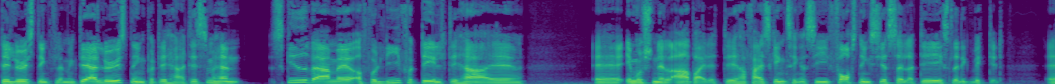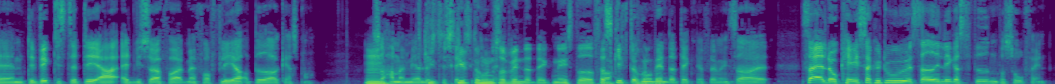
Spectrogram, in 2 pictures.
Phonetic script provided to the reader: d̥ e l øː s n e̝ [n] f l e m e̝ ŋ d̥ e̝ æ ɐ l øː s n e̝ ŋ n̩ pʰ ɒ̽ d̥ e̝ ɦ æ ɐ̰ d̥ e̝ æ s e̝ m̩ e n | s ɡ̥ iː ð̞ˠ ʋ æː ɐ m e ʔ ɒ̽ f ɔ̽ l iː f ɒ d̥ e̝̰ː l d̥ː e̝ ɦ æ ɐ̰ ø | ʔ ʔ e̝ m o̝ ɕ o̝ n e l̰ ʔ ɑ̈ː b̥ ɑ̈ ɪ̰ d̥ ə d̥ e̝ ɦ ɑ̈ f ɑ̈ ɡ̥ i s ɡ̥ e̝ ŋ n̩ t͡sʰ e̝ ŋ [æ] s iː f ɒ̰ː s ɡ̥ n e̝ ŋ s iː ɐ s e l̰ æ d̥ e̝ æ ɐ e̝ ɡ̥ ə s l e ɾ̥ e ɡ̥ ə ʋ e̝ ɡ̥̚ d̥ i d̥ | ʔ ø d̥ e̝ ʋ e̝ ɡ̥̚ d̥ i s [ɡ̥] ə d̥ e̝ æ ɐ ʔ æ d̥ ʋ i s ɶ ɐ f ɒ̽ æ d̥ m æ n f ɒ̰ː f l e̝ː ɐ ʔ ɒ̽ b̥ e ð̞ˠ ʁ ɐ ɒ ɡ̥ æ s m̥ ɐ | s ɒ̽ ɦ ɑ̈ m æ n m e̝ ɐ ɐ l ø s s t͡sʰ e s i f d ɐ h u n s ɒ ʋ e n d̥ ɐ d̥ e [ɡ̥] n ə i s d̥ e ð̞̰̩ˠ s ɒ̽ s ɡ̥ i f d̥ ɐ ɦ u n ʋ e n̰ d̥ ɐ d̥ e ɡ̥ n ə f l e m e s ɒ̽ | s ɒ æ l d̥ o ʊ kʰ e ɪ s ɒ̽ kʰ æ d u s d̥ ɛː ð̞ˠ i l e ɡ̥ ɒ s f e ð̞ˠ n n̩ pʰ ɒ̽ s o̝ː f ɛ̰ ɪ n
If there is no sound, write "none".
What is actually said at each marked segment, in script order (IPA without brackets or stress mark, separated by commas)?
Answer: ŋ, æ, d̥, ɡ̥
